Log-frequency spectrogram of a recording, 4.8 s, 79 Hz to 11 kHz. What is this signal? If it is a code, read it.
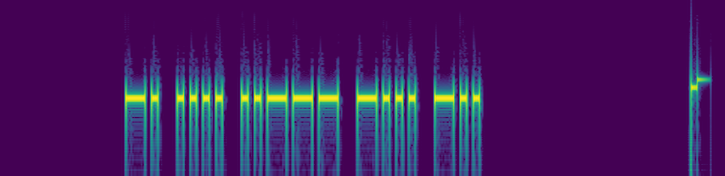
Morse code, heard as a keyed tone, about 28 wpm, 700 Hz. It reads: NH2BD
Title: USA Call Signs - 5 Characters - 4x Character Spacing - 28wpm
